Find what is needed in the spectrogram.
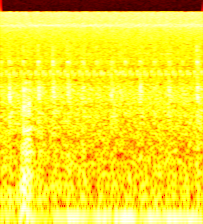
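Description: Reed-switched pulse motor running at a settled speed with a steady low hum.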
